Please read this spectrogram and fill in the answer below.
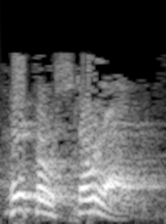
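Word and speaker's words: hupostole (ὑποστολή): It was an English pronunciation. That's hupostole.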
